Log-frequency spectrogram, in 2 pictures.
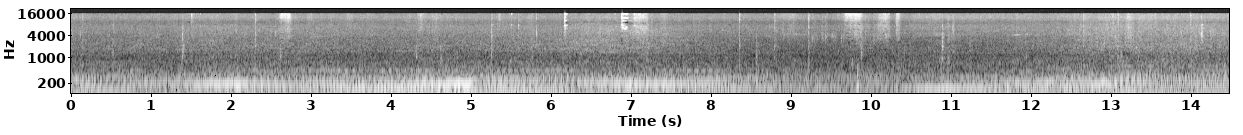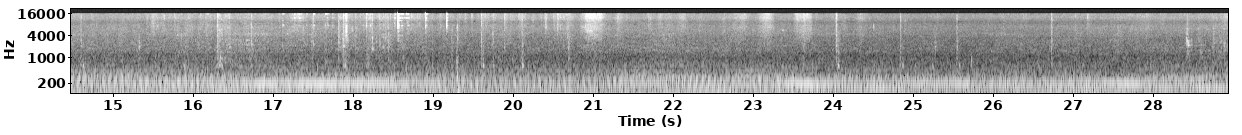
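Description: Chevrolet Silverado pickup's engine running at low speed as it crawls along a dirt trail: a steady low drone that sags briefly about a third of the way in and then picks up again, with faint clicks and rattles.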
